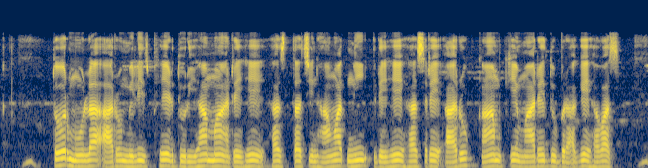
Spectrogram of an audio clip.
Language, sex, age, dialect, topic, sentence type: Chhattisgarhi, male, 25-30, Western/Budati/Khatahi, agriculture, statement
